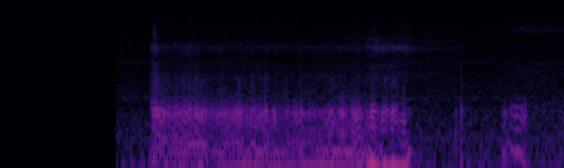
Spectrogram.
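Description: A sleeping pig snores softly.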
